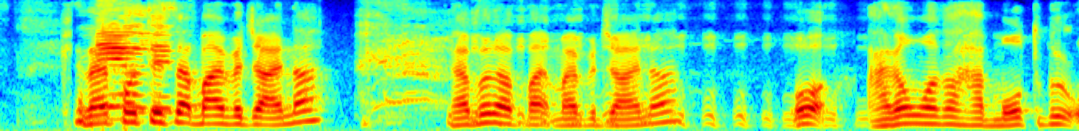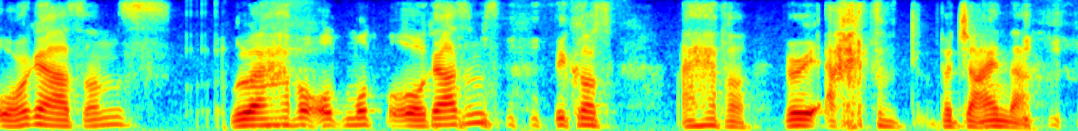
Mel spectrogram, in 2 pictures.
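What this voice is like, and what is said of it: Unidentified put-on comic accent. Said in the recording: “I don't know what accent I'm doing, but I'm just gonna go with it.”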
